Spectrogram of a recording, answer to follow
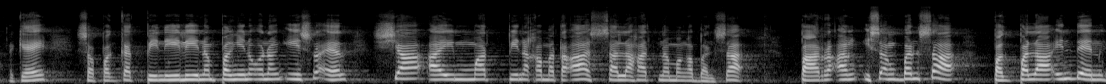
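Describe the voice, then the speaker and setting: A Filipino pastor preaching a sermon in mixed Tagalog and English, teaching like a lecturer and often checking in with the congregation. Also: male voice, sits high, fairly bright tone. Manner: teacherly, asks the congregation questions and checks in with "okay?"; slow, deliberate delivery with drawn-out quoted verses. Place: church sanctuary.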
